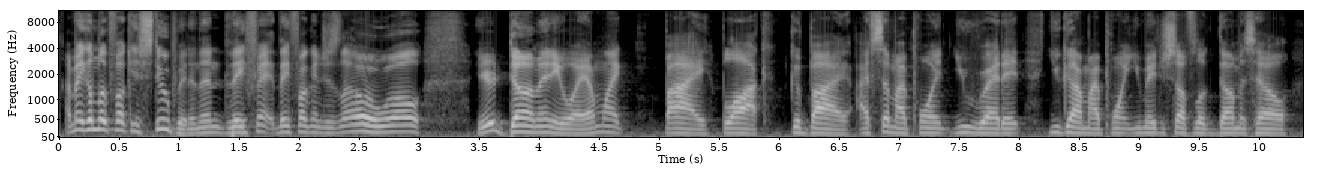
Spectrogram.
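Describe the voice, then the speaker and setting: Blunt young-sounding man with a smooth voice. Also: medium pitch, normal speed. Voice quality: youthful-sounding voice. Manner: blunt, swears often, gets heated. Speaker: YouTuber reading viewer comments. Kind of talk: casual talk to camera.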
